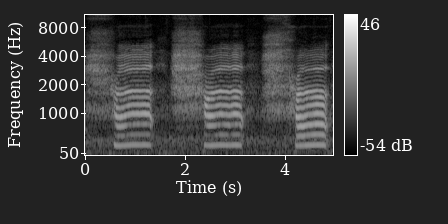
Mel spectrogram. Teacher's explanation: حلق کے نچلے حصے سے پڑھیں گے، آواز اچھی نکلے گی، ہا ہا ہا۔ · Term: بڑی ہا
